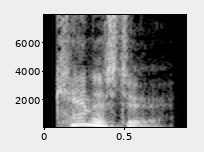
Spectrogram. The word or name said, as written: canister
